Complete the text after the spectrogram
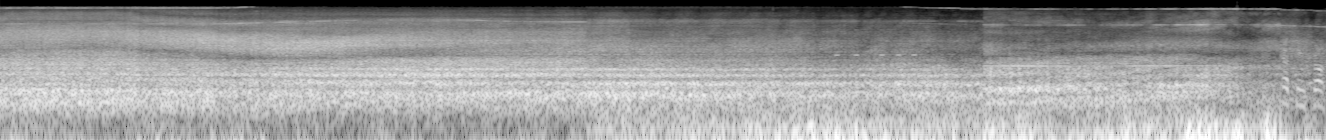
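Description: A small vehicle's motor whines loudly as it speeds along.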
